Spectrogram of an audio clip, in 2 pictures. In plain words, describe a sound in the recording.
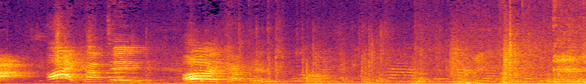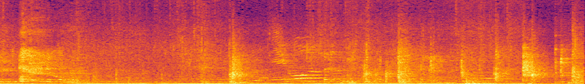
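Children sing loudly on a stage in an echoing hall.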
